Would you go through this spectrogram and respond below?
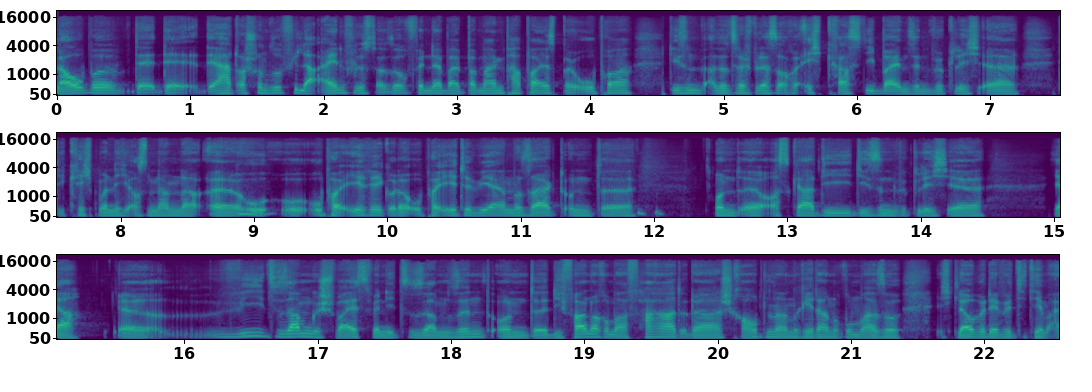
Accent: Kesselbüren, North Rhine-Westphalia, Germany; Ich bin halt in Unna groß geworden, oder nicht mal richtig in Unna, sondern eigentlich noch in einem Dorf vor Unna, in Kesselbüren, da wohnen 700 Menschen.

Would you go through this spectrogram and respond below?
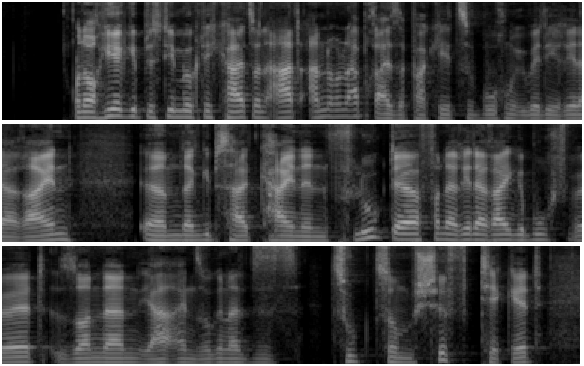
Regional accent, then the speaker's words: Kiel, Schleswig-Holstein, Germany; Meine Heimatstadt Kiel

